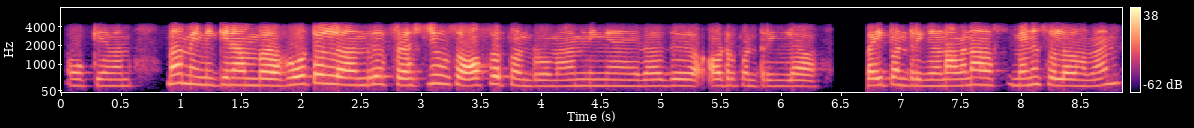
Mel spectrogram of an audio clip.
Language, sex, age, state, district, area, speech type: Tamil, female, 18-30, Tamil Nadu, Ariyalur, rural, conversation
